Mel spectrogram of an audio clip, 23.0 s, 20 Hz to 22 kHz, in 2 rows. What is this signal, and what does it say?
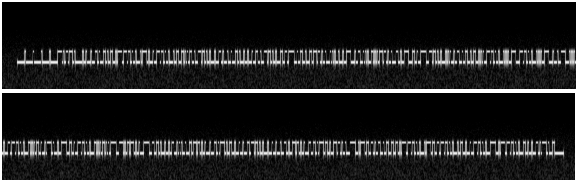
RTTY (45.45 baud, 850 Hz shift), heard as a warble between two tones, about 1700 Hz centre. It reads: 7723 31 240 717110 8527 619264 0905 62226 69 691967 403150 445 581267 73217 110 830 5382283 38 21 53 0737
